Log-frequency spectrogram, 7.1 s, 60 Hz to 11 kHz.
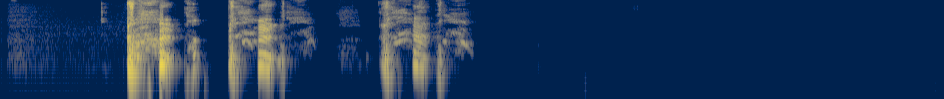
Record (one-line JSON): {"three_cough_length": "7.1 s", "three_cough_amplitude": 32768, "three_cough_signal_mean_std_ratio": 0.22, "survey_phase": "beta (2021-08-13 to 2022-03-07)", "age": "65+", "gender": "Male", "wearing_mask": "No", "symptom_none": true, "smoker_status": "Never smoked", "respiratory_condition_asthma": false, "respiratory_condition_other": false, "recruitment_source": "REACT", "submission_delay": "1 day", "covid_test_result": "Negative", "covid_test_method": "RT-qPCR"}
